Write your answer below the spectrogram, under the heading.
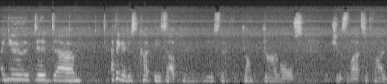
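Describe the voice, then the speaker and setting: Over noticeable background noise, the speaker goes at a very slow pace with lively intonation. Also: woman. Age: 60s. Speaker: amateur artist and crafter. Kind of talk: show-and-tell tutorial. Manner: hesitant, many fillers.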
